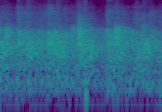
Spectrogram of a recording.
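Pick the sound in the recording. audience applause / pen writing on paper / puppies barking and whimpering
audience applause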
